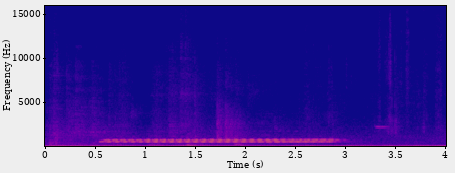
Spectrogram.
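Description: A telephone's electronic ringer warbling through one ring of about two and a half seconds.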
